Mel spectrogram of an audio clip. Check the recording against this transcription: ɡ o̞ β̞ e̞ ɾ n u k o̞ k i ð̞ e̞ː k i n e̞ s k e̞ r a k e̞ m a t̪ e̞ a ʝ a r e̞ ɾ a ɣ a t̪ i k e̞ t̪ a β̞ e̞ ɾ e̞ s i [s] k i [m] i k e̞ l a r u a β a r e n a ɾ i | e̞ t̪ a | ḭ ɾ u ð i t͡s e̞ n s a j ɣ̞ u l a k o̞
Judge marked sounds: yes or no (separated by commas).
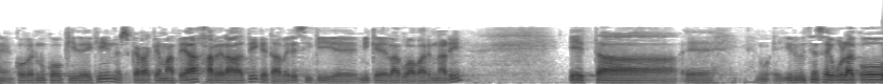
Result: no, yes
